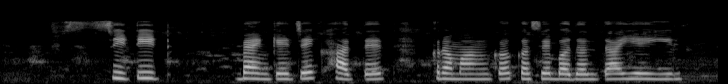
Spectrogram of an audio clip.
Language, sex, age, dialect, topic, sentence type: Marathi, female, 25-30, Standard Marathi, banking, statement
